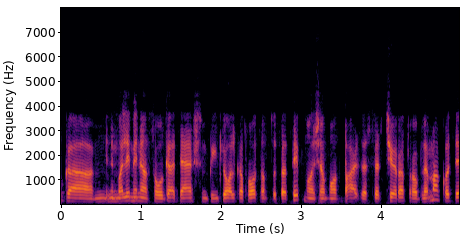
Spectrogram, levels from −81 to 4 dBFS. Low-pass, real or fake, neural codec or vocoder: 7.2 kHz; fake; codec, 16 kHz, 4.8 kbps, FACodec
